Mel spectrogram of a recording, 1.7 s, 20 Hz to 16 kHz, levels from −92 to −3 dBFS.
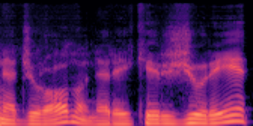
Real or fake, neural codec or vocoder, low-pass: fake; autoencoder, 48 kHz, 128 numbers a frame, DAC-VAE, trained on Japanese speech; 14.4 kHz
